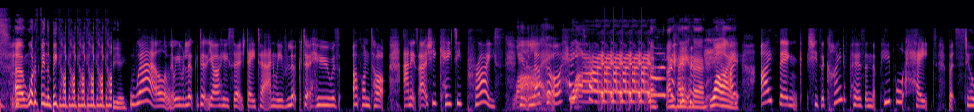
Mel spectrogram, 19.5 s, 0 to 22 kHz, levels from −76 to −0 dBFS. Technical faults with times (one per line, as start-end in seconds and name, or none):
1.30-2.23 system hang loop
12.07-13.00 system hang loop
